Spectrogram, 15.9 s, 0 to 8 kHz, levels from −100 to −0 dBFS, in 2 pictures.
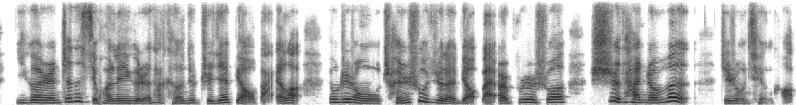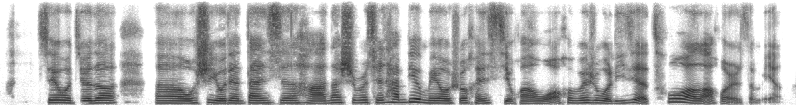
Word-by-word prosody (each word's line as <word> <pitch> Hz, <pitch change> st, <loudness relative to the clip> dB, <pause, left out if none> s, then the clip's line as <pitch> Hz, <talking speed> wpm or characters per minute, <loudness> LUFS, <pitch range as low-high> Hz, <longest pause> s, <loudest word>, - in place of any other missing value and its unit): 一 190 Hz, -1 st, -9 dB
个 200 Hz, 0 st, +3 dB
人 185 Hz, +1 st, +2 dB
真 255 Hz, +5 st, +2 dB
的 285 Hz, -, -1 dB
喜 215 Hz, -, +2 dB
欢 160 Hz, -1 st, -2 dB
另 165 Hz, -, +1 dB
一 -, -, -2 dB
个 165 Hz, -, +1 dB
人， -, -, -1 dB
他 190 Hz, -1 st, -5 dB
可 -, -, -7 dB
能 -, -, -5 dB
就 185 Hz, -, -3 dB
直 160 Hz, -3 st, -3 dB
接 190 Hz, +4 st, +3 dB
表 -, -, +1 dB
白 -, -, -3 dB
了， -, -, +3 dB, 0.3 s
用 220 Hz, 0 st, -3 dB
这 225 Hz, 0 st, +2 dB
种 165 Hz, -6 st, 0 dB
陈 175 Hz, +3 st, +1 dB
述 285 Hz, +4 st, 0 dB
句 190 Hz, -7 st, 0 dB
来 145 Hz, -, +3 dB
表 -, -, +1 dB
白， -, -, +5 dB
而 -, -, +4 dB
不 205 Hz, +3 st, -7 dB
是 215 Hz, -1 st, +3 dB
说 215 Hz, +2 st, 0 dB, 0.2 s
试 295 Hz, -6 st, +5 dB
探 205 Hz, -3 st, +3 dB
着 190 Hz, -1 st, +4 dB
问， 290 Hz, +4 st, +5 dB, 0.3 s
这 -, -, 0 dB
种 -, -, -6 dB
情 -, -, -4 dB
况。 -, -, -4 dB, 0.4 s
所 195 Hz, -, -2 dB
以 195 Hz, -, +3 dB
我 190 Hz, -1 st, +1 dB
觉 170 Hz, 0 st, -2 dB
得， 180 Hz, 0 st, +2 dB, 0.4 s
呃， 170 Hz, -1 st, -1 dB
我 165 Hz, +2 st, -2 dB
是 195 Hz, +2 st, +4 dB
有 170 Hz, -2 st, 0 dB
点 170 Hz, -1 st, -1 dB
担 175 Hz, +1 st, +1 dB
心 180 Hz, -1 st, 0 dB
哈， 160 Hz, -3 st, 0 dB
那 195 Hz, +1 st, -1 dB
是 195 Hz, -1 st, +5 dB
不 190 Hz, -, -6 dB
是 195 Hz, -, -1 dB
其 -, -, 0 dB
实 185 Hz, -, 0 dB
他 210 Hz, 0 st, 0 dB
并 235 Hz, +2 st, 0 dB
没 175 Hz, -, -2 dB
有 170 Hz, -1 st, +1 dB
说 175 Hz, +1 st, -1 dB
很 170 Hz, -1 st, -4 dB
喜 185 Hz, -, 0 dB
欢 155 Hz, +1 st, -3 dB
我， 155 Hz, -, -2 dB
会 185 Hz, -, -6 dB
不 175 Hz, -, -8 dB
会 185 Hz, +1 st, 0 dB
是 185 Hz, -1 st, -3 dB
我 165 Hz, -3 st, 0 dB
理 155 Hz, +3 st, -9 dB
解 200 Hz, +3 st, +1 dB
错 245 Hz, -8 st, 0 dB
了 165 Hz, -, +1 dB
或 -, -, -5 dB
者 -, -, -7 dB
怎 -, -, -12 dB
么 -, -, -22 dB
样。 -, -, -7 dB
180 Hz, 315 characters per minute, -22 LUFS, 170-200 Hz, 0.4 s, 白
